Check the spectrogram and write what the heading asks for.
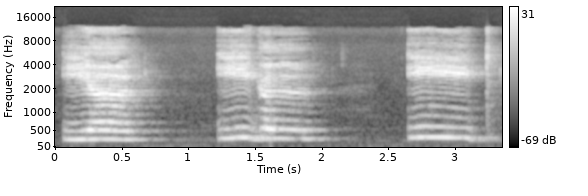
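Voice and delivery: ईयर, ईगल, ईट with stretched "ee"; long E sound. Shown as a demonstration. Teacher contrasting with short sound, long "ee" in ईयर, ईगल, ईट. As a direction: hold the "ee" in each of ईयर, ईगल, ईट. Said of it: "और long sound".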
